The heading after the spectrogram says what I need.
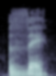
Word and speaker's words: vais: The first form is je vais. Okay, so remember, final S not pronounced here.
